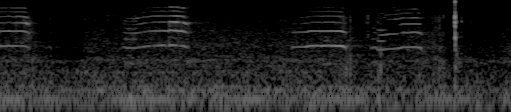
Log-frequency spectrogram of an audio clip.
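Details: Baby monkey wanting milk cries in short, thin, rising-then-falling wails, three or four in a row, heard softly over a constant low hum and background hiss, with one sharp click near the end.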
